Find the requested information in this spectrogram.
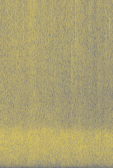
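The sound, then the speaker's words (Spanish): Applause from an audience at a church service: a dense, even wash of many hands clapping at steady loudness throughout, with no pauses. “Denle el aplauso a Jesús, por favor.”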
